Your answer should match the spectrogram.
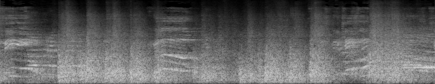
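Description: Pro wrestling ring impacts: a run of about ten thuds and slams as the wrestlers' bodies hit the ring canvas, ending with one wrestler taken down flat on the mat. Voices shout over the impacts.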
